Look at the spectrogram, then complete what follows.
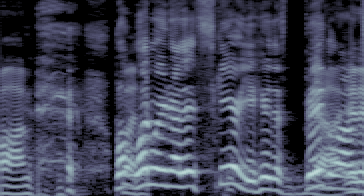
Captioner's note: chuckles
